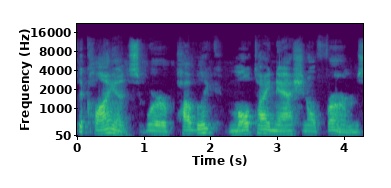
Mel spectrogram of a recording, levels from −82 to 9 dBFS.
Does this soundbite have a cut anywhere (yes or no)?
yes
